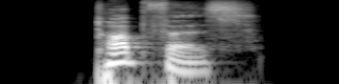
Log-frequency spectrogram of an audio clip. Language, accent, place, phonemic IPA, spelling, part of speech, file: German, Germany, Berlin, /ˈtɔpfəs/, Topfes, noun, De-Topfes.ogg
- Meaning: genitive singular of Topf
